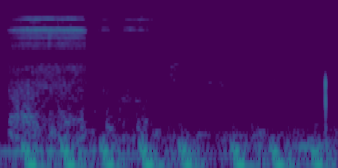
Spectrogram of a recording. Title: Snoring Pomeranian (Butter) #asmr #shorts #shortvideos #short #dog #pomeranian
